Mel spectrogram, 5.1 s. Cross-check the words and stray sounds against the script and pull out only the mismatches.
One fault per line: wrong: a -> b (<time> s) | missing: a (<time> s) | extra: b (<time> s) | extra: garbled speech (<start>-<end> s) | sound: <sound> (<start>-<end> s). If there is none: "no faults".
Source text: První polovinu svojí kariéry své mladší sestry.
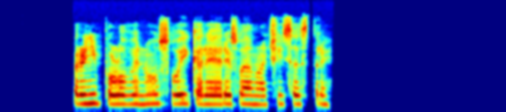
no faults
